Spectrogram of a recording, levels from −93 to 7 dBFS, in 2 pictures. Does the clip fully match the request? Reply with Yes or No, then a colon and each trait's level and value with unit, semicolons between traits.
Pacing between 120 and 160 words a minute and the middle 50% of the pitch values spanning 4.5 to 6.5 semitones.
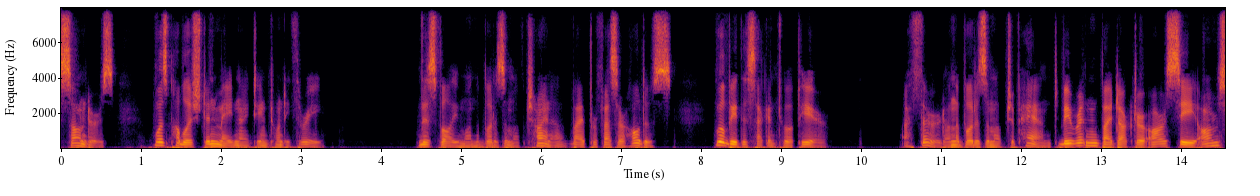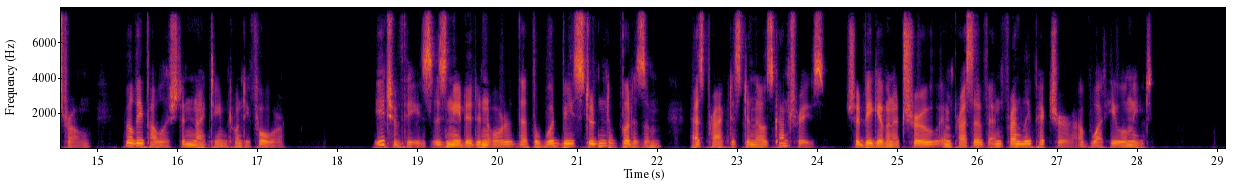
Yes: average, 155 wpm; average, 5.0 semitones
